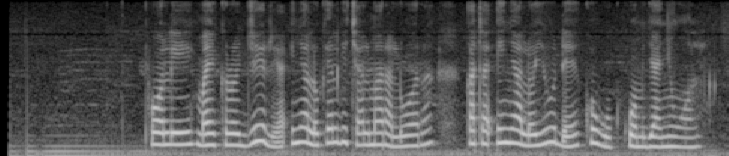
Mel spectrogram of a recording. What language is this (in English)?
Luo (Kenya and Tanzania)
